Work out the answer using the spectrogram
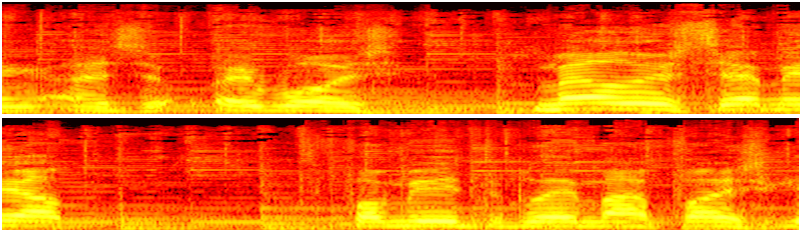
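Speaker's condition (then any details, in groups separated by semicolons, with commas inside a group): Motor neuron disease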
